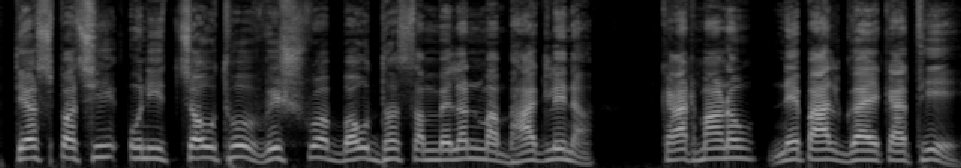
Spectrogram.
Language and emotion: Nepali, neutral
